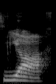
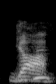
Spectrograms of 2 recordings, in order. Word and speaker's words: Yoffe: Did I say it right? Yes, Yoffe. Yoffe, Yoffe. Yes.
